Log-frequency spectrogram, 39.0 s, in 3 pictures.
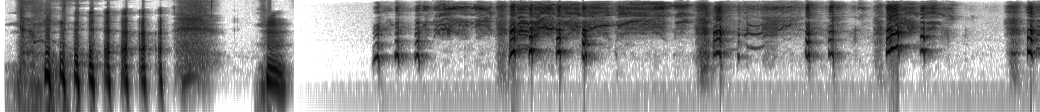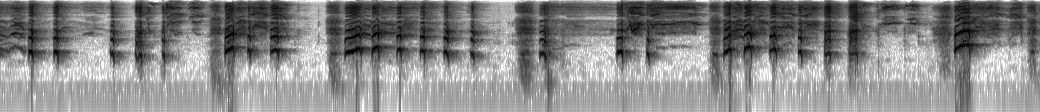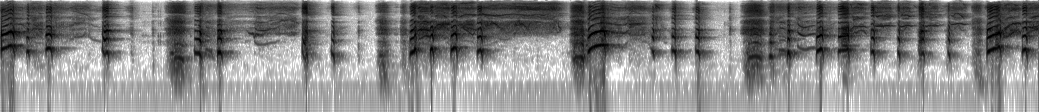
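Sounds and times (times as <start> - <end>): high-pitched laughter: 0.2 - 2.7.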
